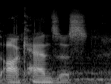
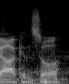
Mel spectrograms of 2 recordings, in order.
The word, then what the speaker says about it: Arkansas: Well, I I used to think it was our Kansas and it's actually Arkansas.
